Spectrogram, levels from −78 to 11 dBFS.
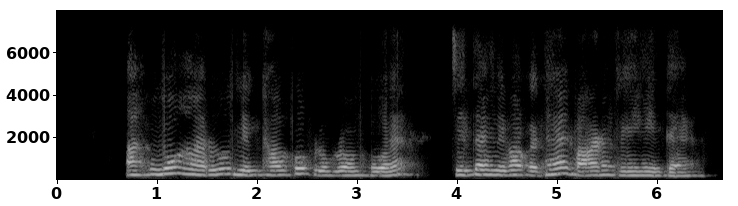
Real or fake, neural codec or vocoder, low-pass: fake; codec, 16 kHz, 1 kbps, FreqCodec, smaller model; 7.2 kHz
